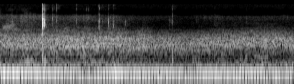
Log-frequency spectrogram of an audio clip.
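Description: Open-air ambience over a sports field: a steady low rumble with a faint even hiss, and one sharp short tap about half a second in.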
